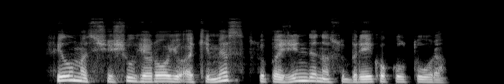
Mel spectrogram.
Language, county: Lithuanian, Šiauliai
